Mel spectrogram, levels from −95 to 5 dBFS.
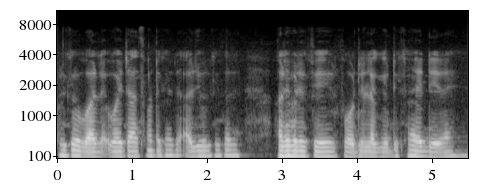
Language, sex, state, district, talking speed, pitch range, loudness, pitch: Hindi, male, Madhya Pradesh, Umaria, 130 wpm, 100-110 Hz, -19 LUFS, 105 Hz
